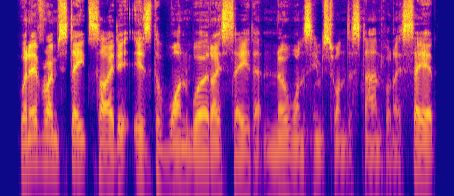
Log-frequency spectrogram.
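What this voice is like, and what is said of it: British English accent. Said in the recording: “when I say water, that's just my accent. ... we Brits”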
